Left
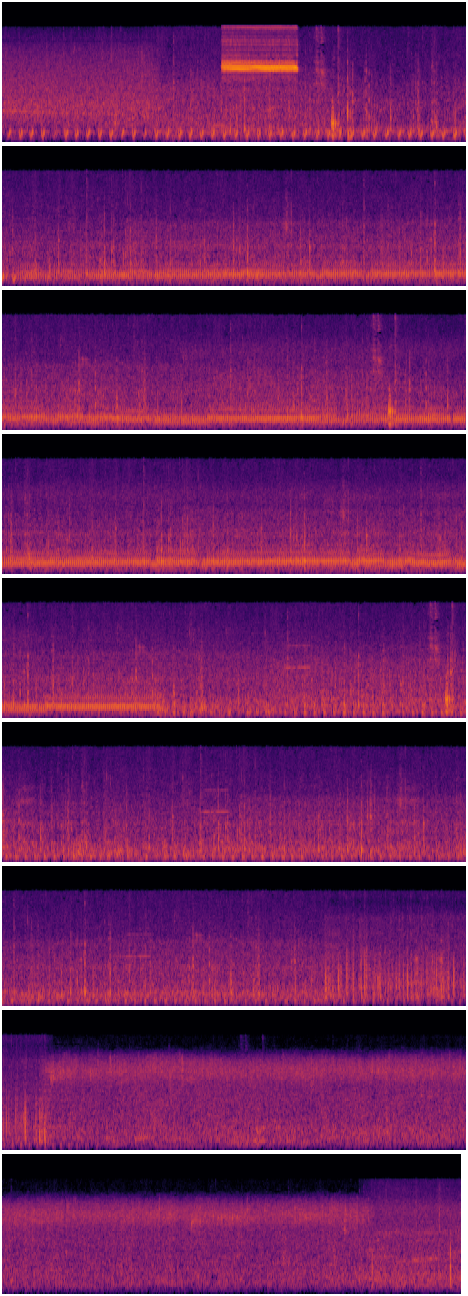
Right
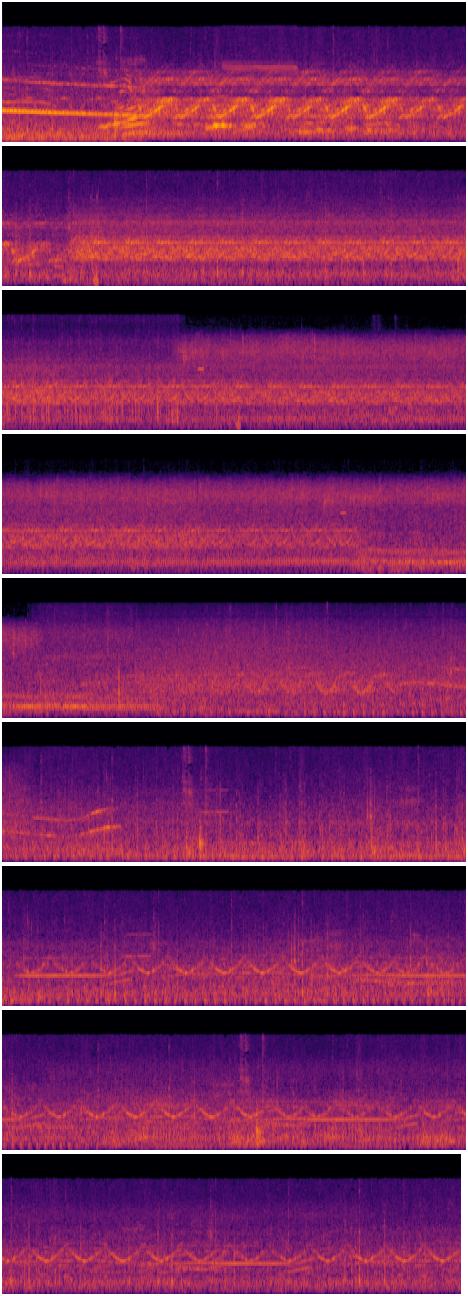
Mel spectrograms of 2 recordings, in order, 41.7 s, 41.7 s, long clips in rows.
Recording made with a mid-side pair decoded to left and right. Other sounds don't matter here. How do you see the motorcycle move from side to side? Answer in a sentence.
You can hear the motorcycle move from left to right.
